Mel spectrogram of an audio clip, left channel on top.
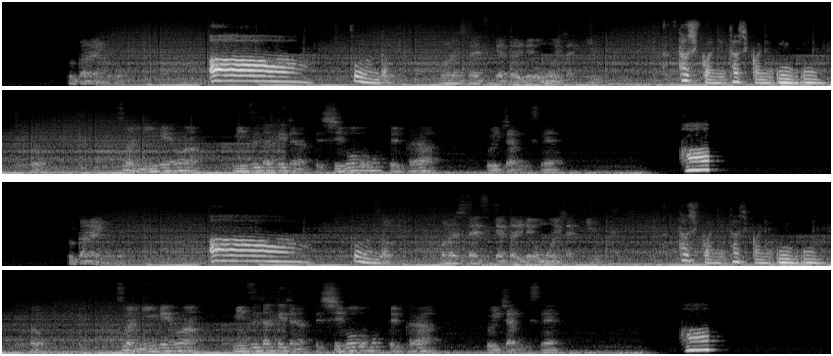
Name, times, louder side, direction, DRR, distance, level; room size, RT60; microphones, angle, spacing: voice 1, 0.7-1.3 3.8-3.9 4.4-6.0 8.6-8.7 9.4-10.3 10.6-12.6 13.1-13.9, left 1 dB, 35° right, 4.5 m, -29 dB
sound 1, 0.9-11.1, equal, 25° left, 2.3 m, -29 dB
voice 2, 2.1-3.1 3.5-3.9 6.8-8.2 15.1-15.4, left 4 dB, 55° left, 0.6 m, -17 dB
sound 2, 4.8-14.7, equal, 55° right, 7.4 m, -36 dB
9.7 x 9.0 x 5.6 m
head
